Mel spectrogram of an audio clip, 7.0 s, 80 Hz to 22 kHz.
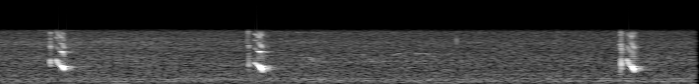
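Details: Three short, high, squeaky catches two to four seconds apart in a quiet room, from a 2½-week-old baby girl with her first hiccups, seemingly startled by them; infant hiccups.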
